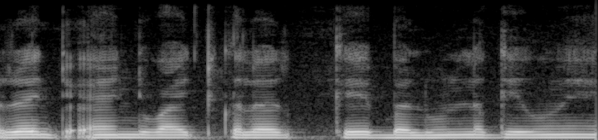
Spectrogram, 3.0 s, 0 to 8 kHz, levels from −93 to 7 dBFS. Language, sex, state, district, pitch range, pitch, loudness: Hindi, female, Uttar Pradesh, Lucknow, 155-160 Hz, 155 Hz, -14 LUFS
